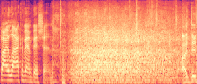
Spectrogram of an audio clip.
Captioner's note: laughter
